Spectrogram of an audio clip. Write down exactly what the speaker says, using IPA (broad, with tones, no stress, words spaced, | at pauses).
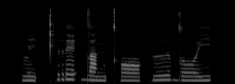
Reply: pli˨˩ʔkʰre˥˩ʔ da˧nkʰɔː˧kɯː˥˩ doː˦˥j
